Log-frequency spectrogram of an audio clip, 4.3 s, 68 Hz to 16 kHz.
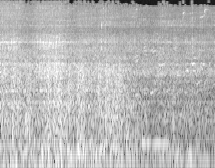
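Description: Steady riding noise of a Suzuki GS150R motorcycle moving slowly in city traffic, heard through a mic on the rider's helmet: the single-cylinder engine running under a wash of wind and road noise.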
